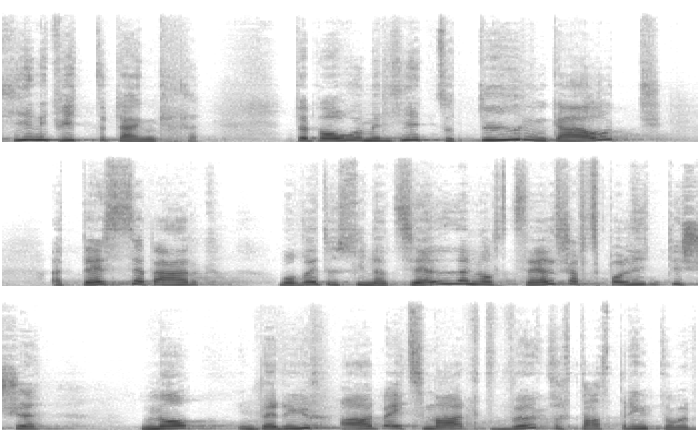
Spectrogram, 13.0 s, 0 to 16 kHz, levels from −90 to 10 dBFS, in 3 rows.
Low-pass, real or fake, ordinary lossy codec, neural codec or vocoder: 14.4 kHz; fake; none; codec, 44.1 kHz, 2.6 kbps, DAC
